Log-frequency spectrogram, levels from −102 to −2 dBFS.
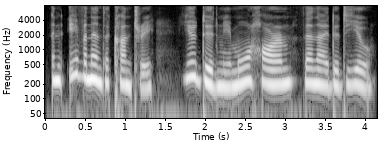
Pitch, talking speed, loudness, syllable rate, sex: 210 Hz, 200 wpm, -15 LUFS, 4.5 syllables/s, female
